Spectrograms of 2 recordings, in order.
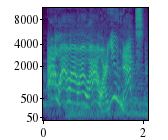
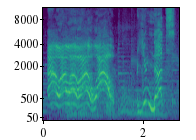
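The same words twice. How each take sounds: First: It is said in a goofy character voice. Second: It is said in a more normal voice.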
